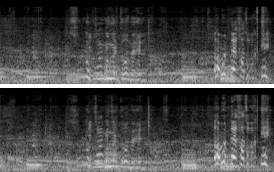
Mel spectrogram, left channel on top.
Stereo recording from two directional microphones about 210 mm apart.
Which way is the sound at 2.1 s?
45° right (ahead or behind).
